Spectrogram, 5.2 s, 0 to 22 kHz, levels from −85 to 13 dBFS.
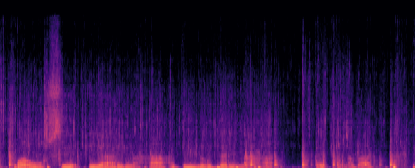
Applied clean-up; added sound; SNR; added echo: neural mask model RNNoise.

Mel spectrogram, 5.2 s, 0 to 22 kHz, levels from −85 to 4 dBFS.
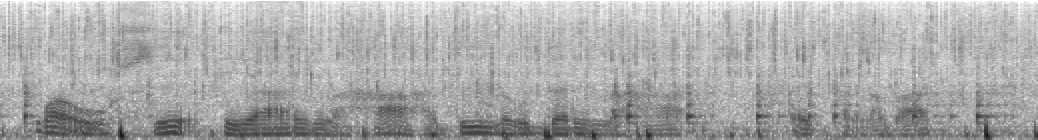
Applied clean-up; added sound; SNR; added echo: none; Rain; -1 dB; none.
